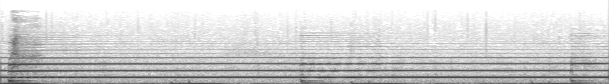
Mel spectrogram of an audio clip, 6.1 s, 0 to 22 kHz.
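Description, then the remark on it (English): A single guitar string is struck three times while being tuned, tightened gradually toward the correct note; each pluck lets a steady, bright, buzzy note ring out loudly and sustain at a constant pitch, with no voices. “I was hoping it would be 3 minutes of somebody tuning up a guitar”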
